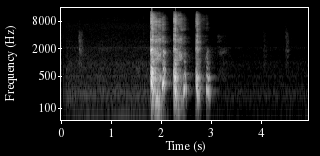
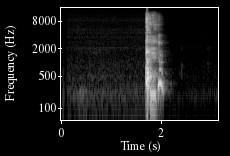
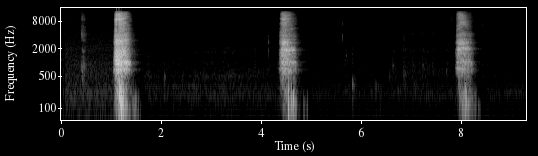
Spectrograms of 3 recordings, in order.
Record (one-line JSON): {"three_cough_length": "4.9 s", "three_cough_amplitude": 32767, "three_cough_signal_mean_std_ratio": 0.21, "cough_length": "3.2 s", "cough_amplitude": 32768, "cough_signal_mean_std_ratio": 0.2, "exhalation_length": "9.3 s", "exhalation_amplitude": 32583, "exhalation_signal_mean_std_ratio": 0.2, "survey_phase": "beta (2021-08-13 to 2022-03-07)", "age": "18-44", "gender": "Female", "wearing_mask": "No", "symptom_cough_any": true, "symptom_runny_or_blocked_nose": true, "symptom_fatigue": true, "symptom_headache": true, "symptom_other": true, "smoker_status": "Never smoked", "respiratory_condition_asthma": true, "respiratory_condition_other": false, "recruitment_source": "Test and Trace", "submission_delay": "2 days", "covid_test_result": "Positive", "covid_test_method": "RT-qPCR", "covid_ct_value": 18.4, "covid_ct_gene": "ORF1ab gene"}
